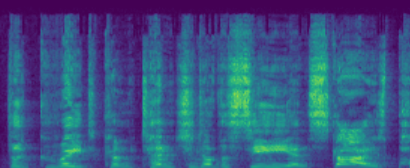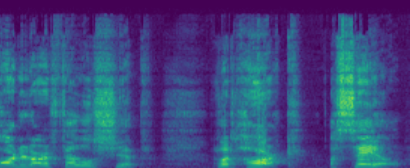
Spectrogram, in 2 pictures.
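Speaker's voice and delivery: excited, high theatrical declamation; Cassio. Acted. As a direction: declaim it, then break off at a sudden sighting. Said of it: "Cassio says".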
